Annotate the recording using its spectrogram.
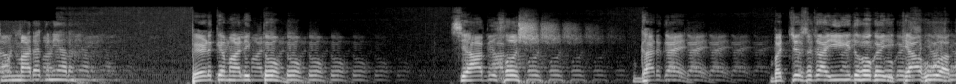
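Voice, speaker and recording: A man's high-pitched, passionate voice with monotone, flat intonation over noticeable background noise. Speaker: Islamic scholar, preacher. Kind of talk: Islamic sermon (bayan) to a live audience. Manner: passionate, oratorical, call-and-response with audience.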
